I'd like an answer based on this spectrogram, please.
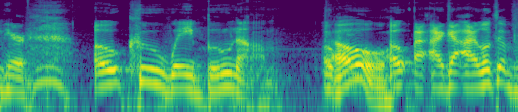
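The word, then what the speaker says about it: Okwuegbunam: That's what they call him on campus, but I'm going to go ahead and pronounce this name here. Okuwebunam. I looked up the pronunciation right before here, but Okuwebunam, Albert Okuwebunam, number 5 tight end on the board.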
